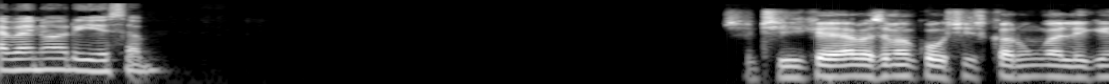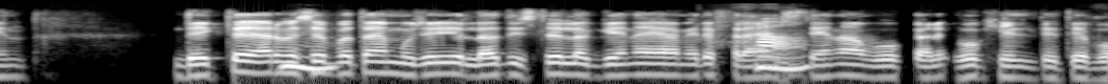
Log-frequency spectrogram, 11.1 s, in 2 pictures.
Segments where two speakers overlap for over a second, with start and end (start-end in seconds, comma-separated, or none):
none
